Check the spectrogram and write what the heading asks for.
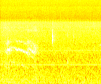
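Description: A house cat meowing once, a short, faint call that rises and falls, in otherwise near silence.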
